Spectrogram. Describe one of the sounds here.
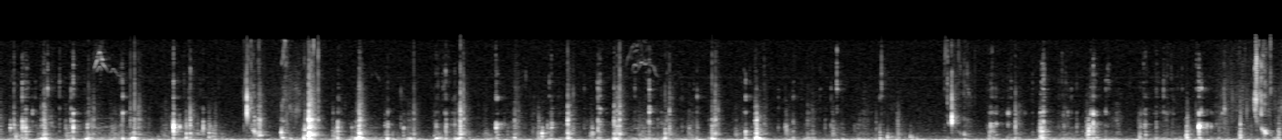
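A young man smacks his lips close to a microphone.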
